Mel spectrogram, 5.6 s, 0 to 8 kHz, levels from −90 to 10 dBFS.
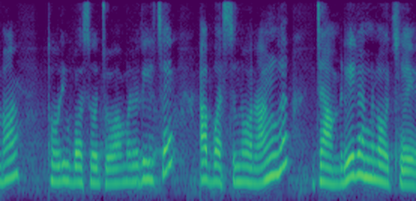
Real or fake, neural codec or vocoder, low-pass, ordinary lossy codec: fake; codec, 16 kHz, 1 kbps, FreqCodec, larger model; none; none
